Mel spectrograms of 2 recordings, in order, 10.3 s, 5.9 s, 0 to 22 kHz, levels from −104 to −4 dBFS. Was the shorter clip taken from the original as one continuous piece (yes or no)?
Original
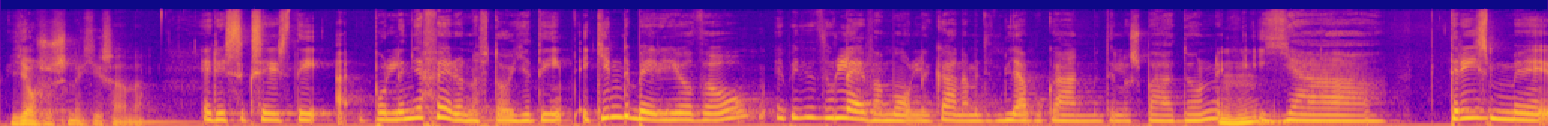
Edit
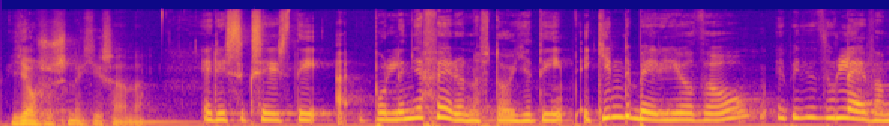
yes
